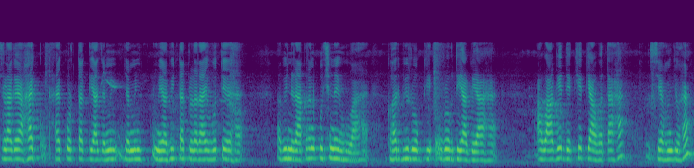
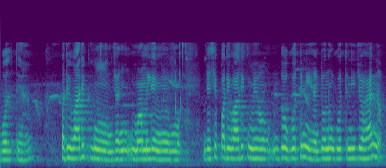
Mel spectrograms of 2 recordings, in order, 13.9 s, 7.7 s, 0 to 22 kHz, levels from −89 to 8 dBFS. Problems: none marked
